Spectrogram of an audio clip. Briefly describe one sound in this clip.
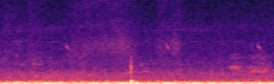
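A cricket bat strikes a leather ball.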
